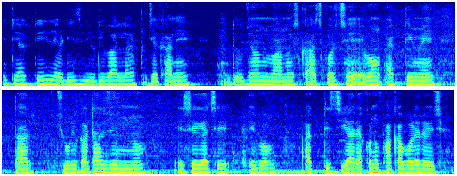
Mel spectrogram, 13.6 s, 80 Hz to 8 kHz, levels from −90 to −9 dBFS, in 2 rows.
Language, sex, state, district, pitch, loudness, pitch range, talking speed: Bengali, male, West Bengal, Paschim Medinipur, 135 Hz, -41 LUFS, 130-150 Hz, 115 wpm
